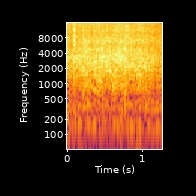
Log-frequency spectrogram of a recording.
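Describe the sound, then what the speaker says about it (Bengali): Ground spice paste frying for a Bengali fish curry with ridge gourd and potato, a steady hissing sizzle in the pan, close and even, no voices. "এইগুলোকে এখন খুব ভালো মতো কষিয়ে নেব।"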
